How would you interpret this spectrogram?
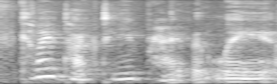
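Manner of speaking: quiet, quick, secretive ask; hushed quote. Retold or imitated. Quoting a shy client.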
